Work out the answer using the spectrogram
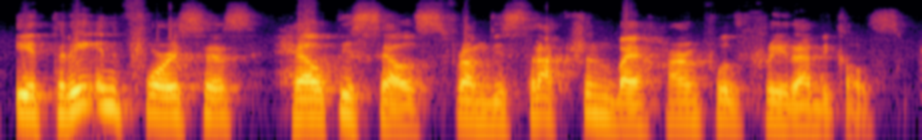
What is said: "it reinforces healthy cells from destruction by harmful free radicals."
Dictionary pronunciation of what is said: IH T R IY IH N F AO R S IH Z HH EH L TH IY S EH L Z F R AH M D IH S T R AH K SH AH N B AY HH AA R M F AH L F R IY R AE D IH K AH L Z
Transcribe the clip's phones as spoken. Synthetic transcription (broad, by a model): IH T R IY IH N F AO R S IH S HH EH L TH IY S EH L S F R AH M D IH S T R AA K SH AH N B AY HH AA R M F AH L F R IY R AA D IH K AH L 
